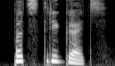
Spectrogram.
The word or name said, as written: подстригать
